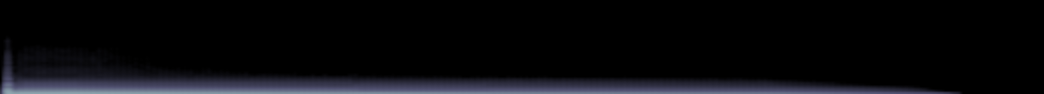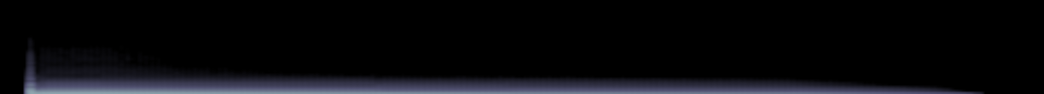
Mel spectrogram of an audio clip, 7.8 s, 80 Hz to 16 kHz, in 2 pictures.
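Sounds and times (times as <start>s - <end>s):
synth bass: 0.0s - 7.6s.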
